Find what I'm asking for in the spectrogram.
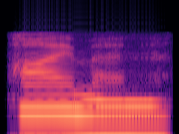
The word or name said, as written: hymen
